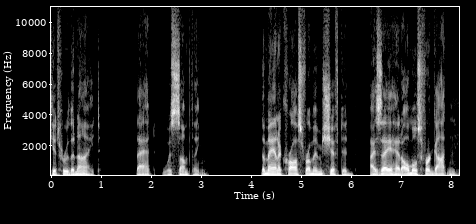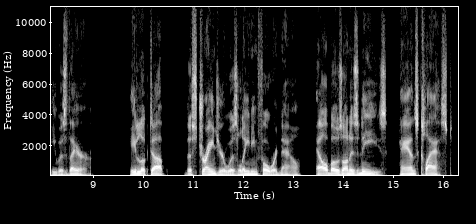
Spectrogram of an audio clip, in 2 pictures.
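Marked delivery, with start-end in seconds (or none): none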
